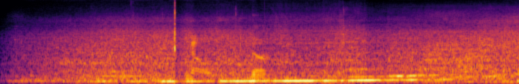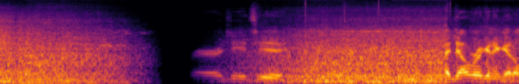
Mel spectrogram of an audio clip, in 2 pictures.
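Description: A car engine pulling hard, its note rising steadily in pitch for a few seconds before it fades out. After a short gap, street traffic noise with an engine running.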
